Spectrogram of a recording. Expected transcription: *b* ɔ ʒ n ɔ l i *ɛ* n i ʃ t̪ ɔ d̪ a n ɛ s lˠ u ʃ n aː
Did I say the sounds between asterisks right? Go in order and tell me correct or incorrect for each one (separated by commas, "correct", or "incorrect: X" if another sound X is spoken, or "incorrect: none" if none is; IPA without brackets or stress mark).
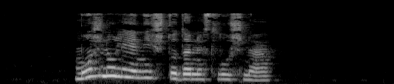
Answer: incorrect: m, correct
